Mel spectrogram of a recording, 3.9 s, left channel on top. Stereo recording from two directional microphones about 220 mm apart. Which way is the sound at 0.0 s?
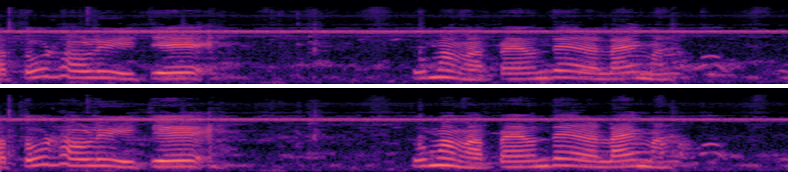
20° right (ahead or behind).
